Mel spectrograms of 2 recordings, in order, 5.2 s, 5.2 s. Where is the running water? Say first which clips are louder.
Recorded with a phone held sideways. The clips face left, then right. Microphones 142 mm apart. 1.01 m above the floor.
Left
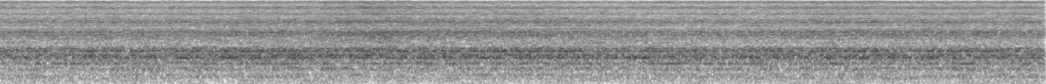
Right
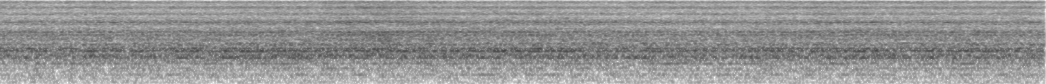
Left 1 dB; 30° left (ahead or behind), 3 m.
